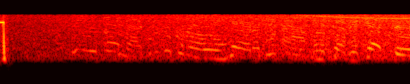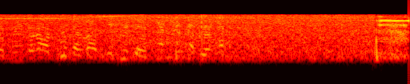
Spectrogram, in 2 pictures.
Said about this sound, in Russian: Я слышал, вы вызывали, но я не мог разобрать информацию. Слышал вас на единицу с помехами, очень плохо, прием.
